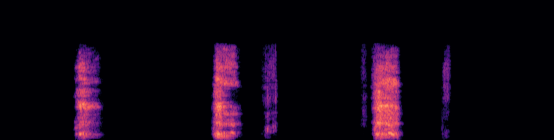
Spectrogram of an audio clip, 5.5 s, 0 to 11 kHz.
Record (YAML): exhalation_length: 5.5 s
exhalation_amplitude: 30084
exhalation_signal_mean_std_ratio: 0.25
survey_phase: beta (2021-08-13 to 2022-03-07)
age: 65+
gender: Male
wearing_mask: 'No'
symptom_cough_any: true
symptom_headache: true
symptom_loss_of_taste: true
symptom_onset: 6 days
smoker_status: Ex-smoker
respiratory_condition_asthma: true
respiratory_condition_other: false
recruitment_source: Test and Trace
submission_delay: 2 days
covid_test_result: Positive
covid_test_method: ePCR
